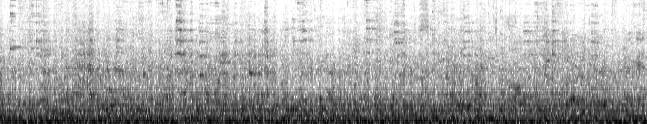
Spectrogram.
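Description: Murmur of many people talking at once in a large banquet hall, with scattered small clinks and clatter, over a steady low hum.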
